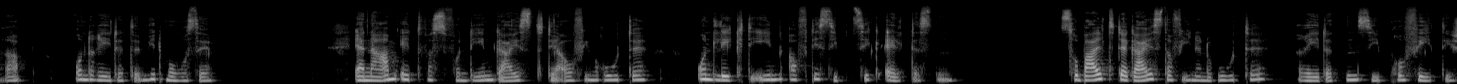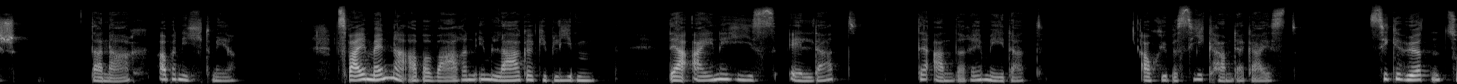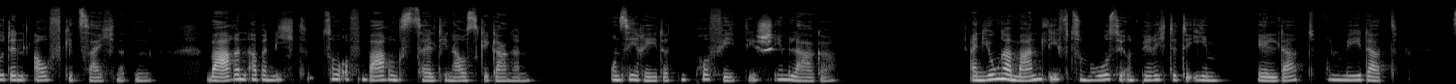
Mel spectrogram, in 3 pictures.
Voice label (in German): Lesung; die vollkommenheit gottes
